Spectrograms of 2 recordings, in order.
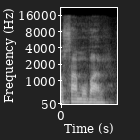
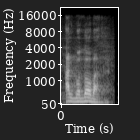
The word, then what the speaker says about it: Almodóvar: In Italy they call me Aldo Samovar. So anyway, if you want to pronounce it Pedro Almodóvar.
